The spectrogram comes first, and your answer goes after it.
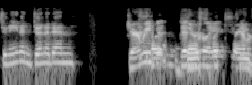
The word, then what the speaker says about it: Dunedin: Floridians, how's it pronounced? Dunedin.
